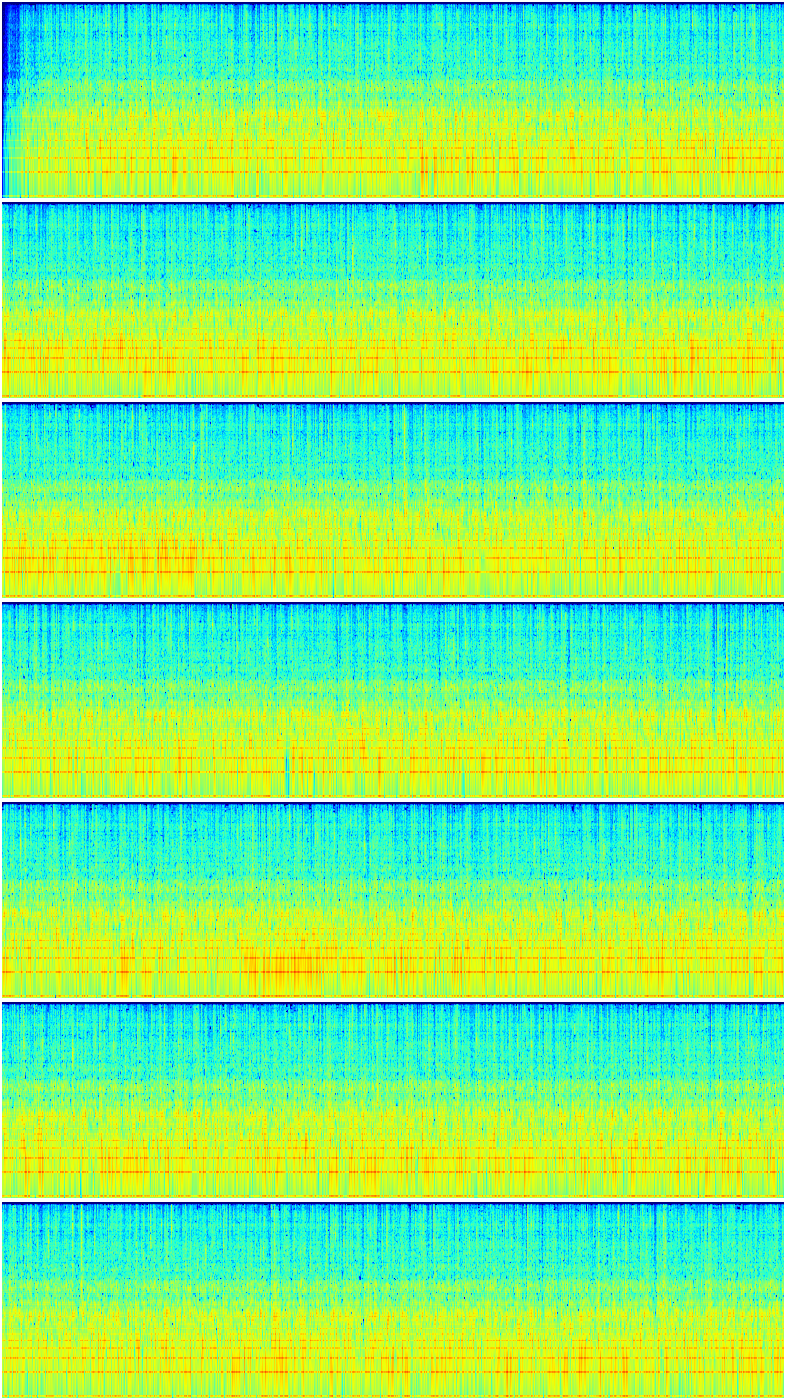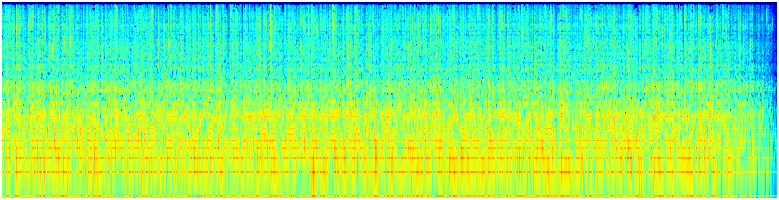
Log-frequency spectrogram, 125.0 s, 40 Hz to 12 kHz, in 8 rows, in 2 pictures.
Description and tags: Heavy Rain on Sheet Metal
Stereo mix of "Rain on Sheet Metal" 1-5. Close mic'd raindrops on a window air conditioner. Some distant street noise.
